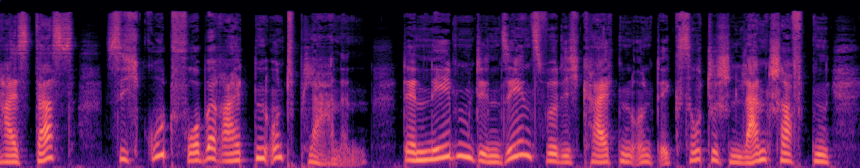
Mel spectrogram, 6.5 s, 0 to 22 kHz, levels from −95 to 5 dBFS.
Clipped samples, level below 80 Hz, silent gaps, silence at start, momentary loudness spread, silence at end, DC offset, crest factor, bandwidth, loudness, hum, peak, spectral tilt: under 0.1%; -56 dBFS; none; 0 s; 10 LU; 0.1 s; under 0.1%; 20 dB; 17 kHz; -23 LUFS; none; -4 dBFS; -5 dB/octave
